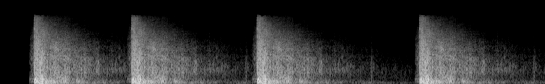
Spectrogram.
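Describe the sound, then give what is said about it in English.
Four pistol shots from a Colt 1911, evenly spaced and roughly a second apart. Each is a sharp, loud crack with a decaying boom tail, and no voices are heard. “Without thinking, without blinking, Joseph Doherty raised his Colt 1911 in the direction of Frederick Bronski and fired four shots. One missed, hitting a presumably false Chinese vase and shattering it into pieces.”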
